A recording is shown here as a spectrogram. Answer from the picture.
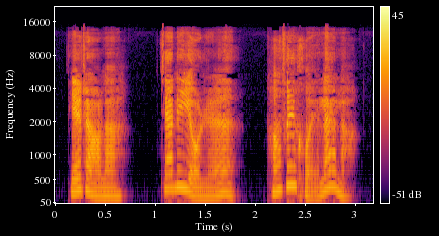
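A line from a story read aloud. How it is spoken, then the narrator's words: Sighing. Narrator (Chinese): 叹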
